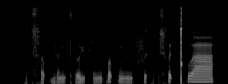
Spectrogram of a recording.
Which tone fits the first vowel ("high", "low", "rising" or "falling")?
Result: low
